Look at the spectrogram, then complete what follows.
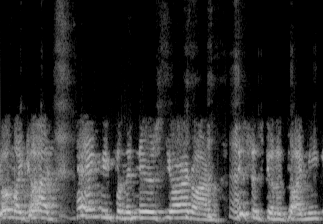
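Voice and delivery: high, loud comic despair; imitated dismay. Admirer hears her real voice, mock horrified outburst. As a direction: play the appalled suitor.

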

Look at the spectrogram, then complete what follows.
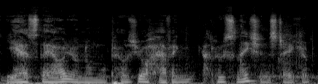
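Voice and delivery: low, soft, eerie machine voice; a calm sinister home assistant; creepy AI voice. Acted. Creepy AI voice again.

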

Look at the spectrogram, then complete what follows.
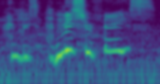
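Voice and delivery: playful high-pitched voice; high sing-song. Acted. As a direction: coo it up high, teasing.

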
